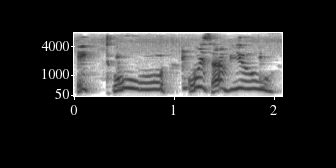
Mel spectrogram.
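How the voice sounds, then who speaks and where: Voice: extremely high pitch, fairly bright tone, exaggerated voice. An actor playing a wisecracking, cackling bat in a children's cartoon audio story. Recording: muffled old audio cassette.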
